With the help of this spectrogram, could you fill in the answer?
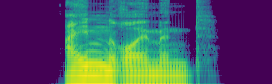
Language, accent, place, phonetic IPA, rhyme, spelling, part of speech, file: German, Germany, Berlin, [ˈaɪ̯nˌʁɔɪ̯mənt], -aɪ̯nʁɔɪ̯mənt, einräumend, verb, De-einräumend.ogg
- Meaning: present participle of einräumen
